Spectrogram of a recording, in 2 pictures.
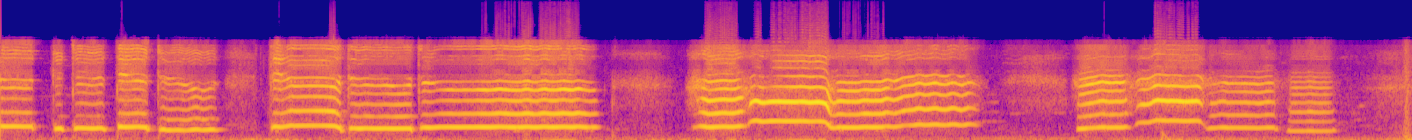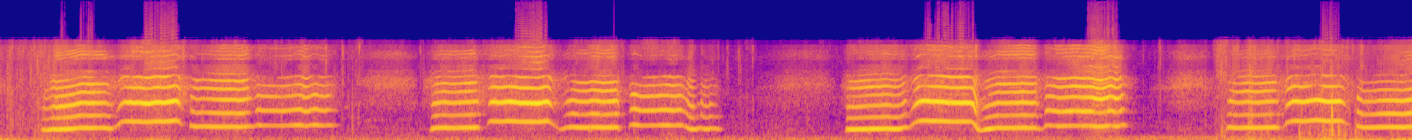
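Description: A young female voice singing a melody unaccompanied, in short phrases of held notes with brief pauses between them.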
